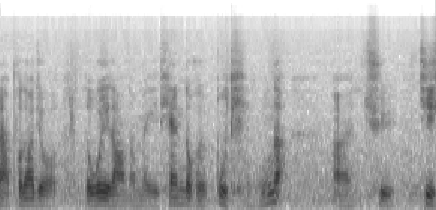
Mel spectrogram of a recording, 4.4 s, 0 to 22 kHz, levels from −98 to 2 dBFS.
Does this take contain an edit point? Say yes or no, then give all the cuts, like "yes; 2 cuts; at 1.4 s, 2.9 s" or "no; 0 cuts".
no; 0 cuts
